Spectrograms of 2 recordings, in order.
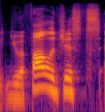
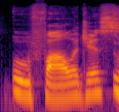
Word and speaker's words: ufologists: And Point Pleasant, from that book, became very famous among ufologists and cryptid hunters and other fans of the paranormal. – It's pronounced ufologists. – Ufologists, I'm sorry.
